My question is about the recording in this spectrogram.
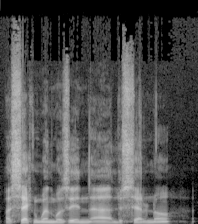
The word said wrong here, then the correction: Lucena: It's in Switzerland. – It's near Cordoba. – Lucena, Cordoba. – Pronounced it incorrectly, okay.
